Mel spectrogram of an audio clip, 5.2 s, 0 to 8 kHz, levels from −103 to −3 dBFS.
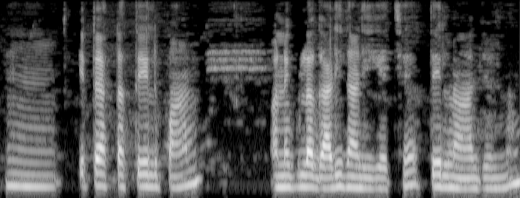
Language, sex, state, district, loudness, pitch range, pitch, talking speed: Bengali, female, West Bengal, Paschim Medinipur, -22 LUFS, 170-195 Hz, 180 Hz, 140 wpm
